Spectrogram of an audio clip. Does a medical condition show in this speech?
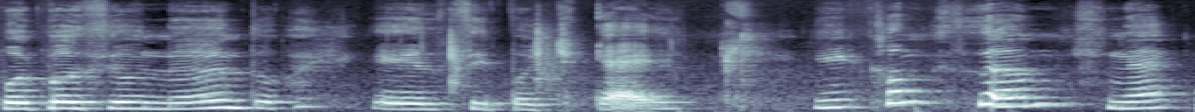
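Yes: cerebral palsy; impaired diction.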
